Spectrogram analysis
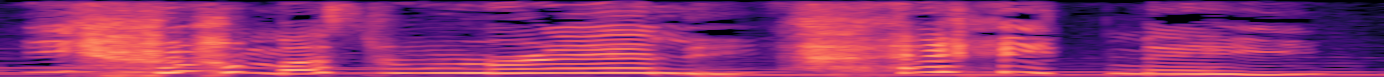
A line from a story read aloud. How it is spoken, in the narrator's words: she sobbed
